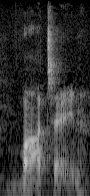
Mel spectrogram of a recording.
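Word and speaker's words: Watain: is another band now their name begins with a w but they're from germany originally and that's why they're pronounced vatine anyhow there was an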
